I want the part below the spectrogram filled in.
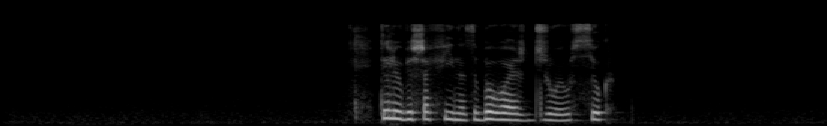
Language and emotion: Russian, neutral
